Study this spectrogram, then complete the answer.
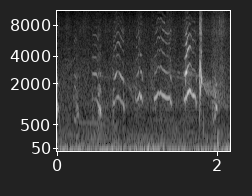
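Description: A lively puppy lets out a string of short, high, rising-and-falling whimpers and yips, ending in a sharper squeal. The sounds are close and clear, with nobody speaking.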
